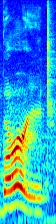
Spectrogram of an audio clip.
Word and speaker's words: bird: Chúng ta đọc này, bird có âm er hay còn đọc là r. Âm r cong lưỡi vào và đồng thời cái miệng của chúng ta khom lại đằng trước một xíu.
